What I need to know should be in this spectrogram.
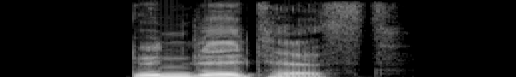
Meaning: inflection of bündeln: 1. second-person singular preterite 2. second-person singular subjunctive II
- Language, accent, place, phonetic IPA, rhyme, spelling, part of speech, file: German, Germany, Berlin, [ˈbʏndl̩təst], -ʏndl̩təst, bündeltest, verb, De-bündeltest.ogg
